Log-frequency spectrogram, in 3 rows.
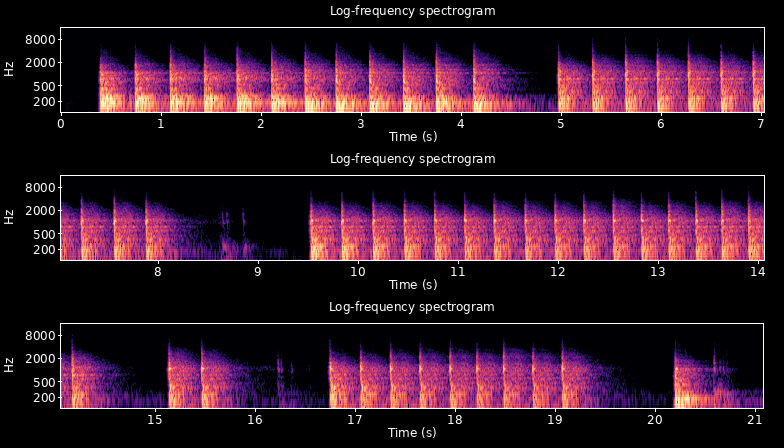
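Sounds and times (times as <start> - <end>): hammer tapping on sheet metal: 0.4 - 8.2, 9.5 - 15.8, 16.7 - 19.5.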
